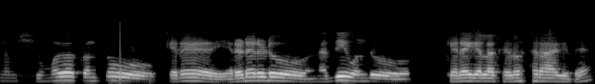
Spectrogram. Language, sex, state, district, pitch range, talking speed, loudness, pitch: Kannada, male, Karnataka, Shimoga, 145-175 Hz, 110 wpm, -22 LUFS, 155 Hz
